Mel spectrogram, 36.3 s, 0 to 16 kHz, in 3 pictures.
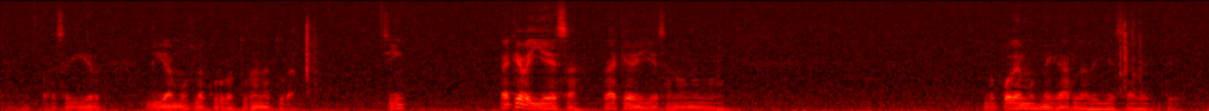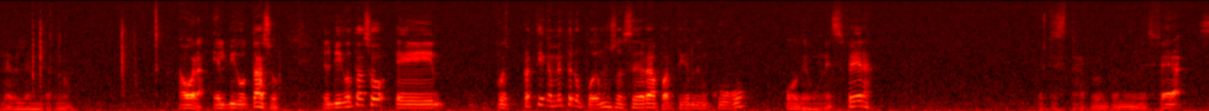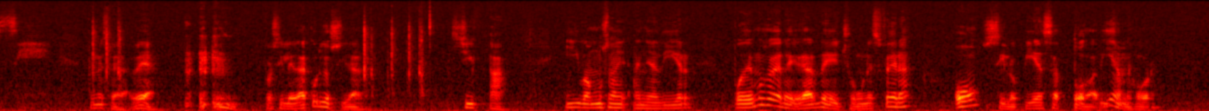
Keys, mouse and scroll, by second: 1.3-3.1 drag, 3.0 Tab, 3.4 scroll down 1, 3.6-7.0 drag, 8.1-9.2 drag, 9.7-11.4 drag, 11.4 alt+Tab, 12.6 alt+Tab, 13.3 Tab, 13.7-14.1 scroll up 2, 14.4-14.9 scroll down 4, 18.4 scroll down 2, 25.2 shift+a, 27.8 a.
